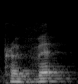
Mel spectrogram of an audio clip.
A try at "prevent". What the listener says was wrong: Okay, so listen to the way prevent is pronounced. So a lot of these times it seems like this is happening. Okay, so the b instead of the v. So it's not prevent, it's prevent. V. Or to be honest, even it was sounded a bit like that.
